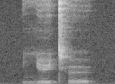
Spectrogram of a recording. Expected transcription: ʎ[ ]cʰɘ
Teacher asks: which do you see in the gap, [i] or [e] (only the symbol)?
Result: e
